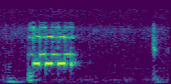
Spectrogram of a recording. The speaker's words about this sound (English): that phone is just going to ring and ring and ring. nothing I can do about this one. Anyway, well, I, I think I, I'll jump in here then while your phone's ringing.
